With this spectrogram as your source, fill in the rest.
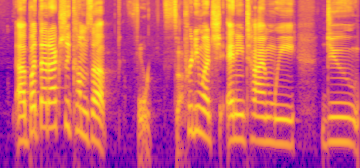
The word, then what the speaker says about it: Forza: So, yeah, that's why it's pronounced with a T. But that actually comes up Forza.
